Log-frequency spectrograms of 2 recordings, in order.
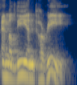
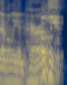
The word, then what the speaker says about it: Emily in Paris: show I I and I thought it was Emily and perie wasn't it supposed to rhyme oh maybe but it's say they pronounce it Emily in Paris um listen the whole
